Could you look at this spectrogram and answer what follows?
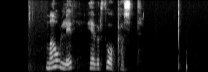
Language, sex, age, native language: Icelandic, female, 60-69, Icelandic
